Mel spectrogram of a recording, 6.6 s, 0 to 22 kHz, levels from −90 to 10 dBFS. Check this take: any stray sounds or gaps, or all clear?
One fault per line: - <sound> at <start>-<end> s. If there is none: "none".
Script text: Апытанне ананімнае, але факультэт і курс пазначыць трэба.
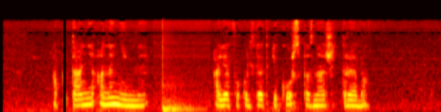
- dropout at 0.9-1.0 s
- thud at 2.4-3.1 s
